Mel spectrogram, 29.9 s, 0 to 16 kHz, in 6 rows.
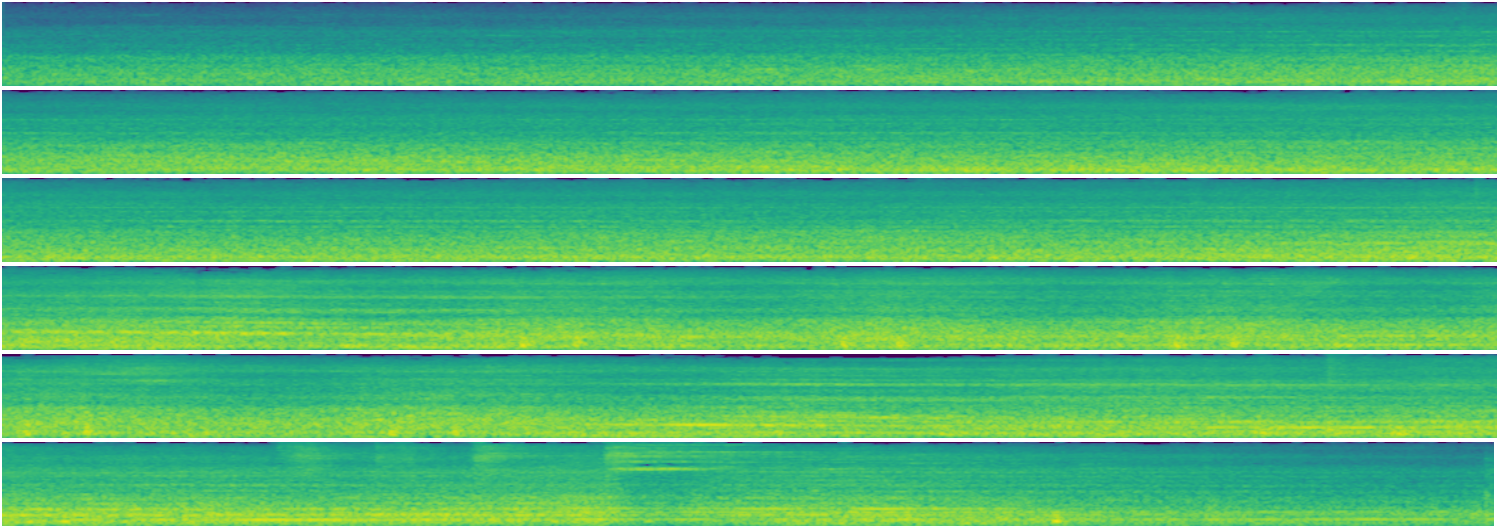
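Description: ETR 470 Pendolino electric tilting train pulling into a station: its running noise grows as it draws near. From about halfway, wheels and brakes squeal in several high tones that slowly slide in pitch as it slows.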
